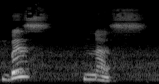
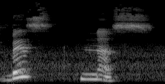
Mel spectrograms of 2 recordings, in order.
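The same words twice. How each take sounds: No difference in how they are said.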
